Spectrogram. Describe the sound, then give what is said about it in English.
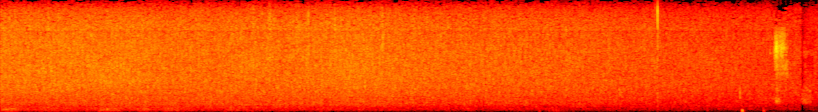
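Steady, dense rain hisses evenly throughout, with a faint rumble of thunder beneath it and a few brief sharp taps near the end; no one speaks. “I think I lost you because the thunder was just going off.”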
